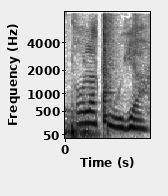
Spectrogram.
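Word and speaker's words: Olatuja: un grande talento per Alicia Olatuya o Olatuya, come la pronunci tu? – Olatuya.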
